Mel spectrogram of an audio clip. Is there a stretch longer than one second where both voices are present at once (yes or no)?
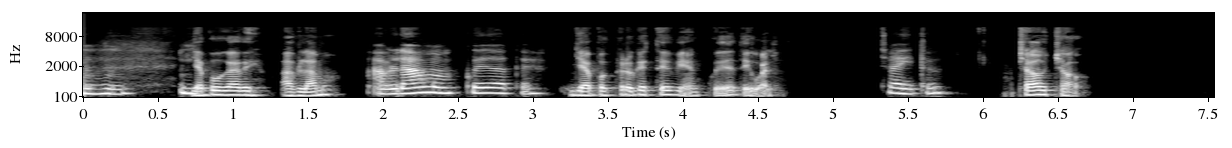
no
